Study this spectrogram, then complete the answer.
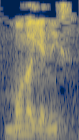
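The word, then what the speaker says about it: monogenes (μονογενής): There's a Greek word there. It's pronounced, let me get it right, monogenes. Monogenes. That's how you say it in Greek. The G in Greek is like a Y.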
